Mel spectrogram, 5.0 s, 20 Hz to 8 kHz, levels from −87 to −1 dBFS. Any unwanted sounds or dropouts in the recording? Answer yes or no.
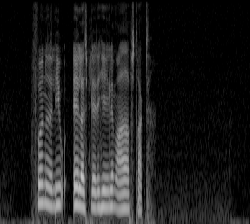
no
